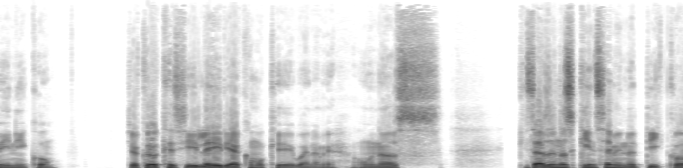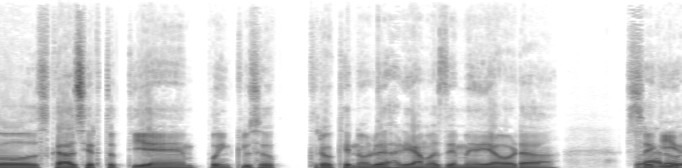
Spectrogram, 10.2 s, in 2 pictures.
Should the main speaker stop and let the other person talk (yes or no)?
yes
